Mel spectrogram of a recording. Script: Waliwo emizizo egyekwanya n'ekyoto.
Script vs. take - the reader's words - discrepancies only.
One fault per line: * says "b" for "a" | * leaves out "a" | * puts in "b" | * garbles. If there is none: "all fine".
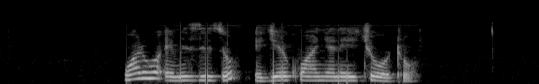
all fine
